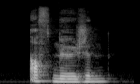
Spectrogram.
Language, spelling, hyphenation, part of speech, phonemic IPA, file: Dutch, afneuzen, af‧neu‧zen, verb, /ˈɑfˌnøː.zə(n)/, Nl-afneuzen.ogg
- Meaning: 1. to peek (at) in order to copy, to plagiarise 2. to snoop on, to stealthily investigate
